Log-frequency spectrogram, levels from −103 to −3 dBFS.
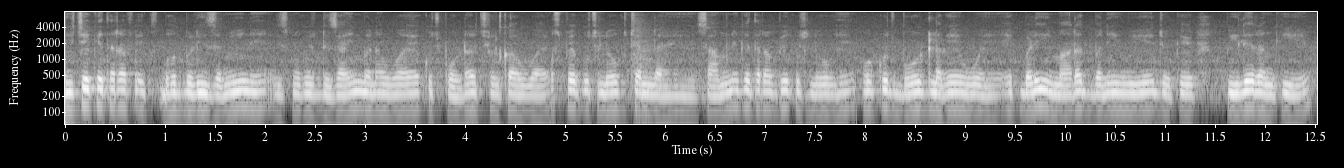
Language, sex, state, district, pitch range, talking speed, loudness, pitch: Hindi, male, Bihar, Begusarai, 110-125 Hz, 240 wpm, -17 LUFS, 115 Hz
